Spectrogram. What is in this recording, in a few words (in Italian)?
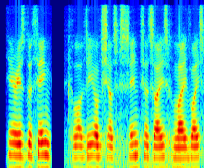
Boss Voice, voce sintetizzata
